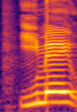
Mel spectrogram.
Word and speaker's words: Ime: Ime Udoka.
